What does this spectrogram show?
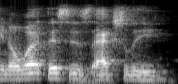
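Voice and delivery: ordinary talk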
